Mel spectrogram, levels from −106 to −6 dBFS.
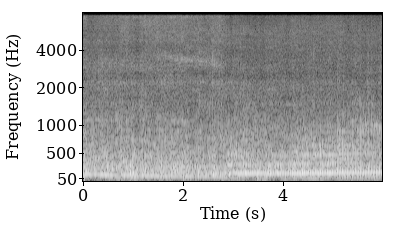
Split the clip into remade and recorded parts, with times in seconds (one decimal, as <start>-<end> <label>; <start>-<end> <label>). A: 0.0-4.0 remade; 4.0-4.5 recorded; 4.5-6.0 remade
